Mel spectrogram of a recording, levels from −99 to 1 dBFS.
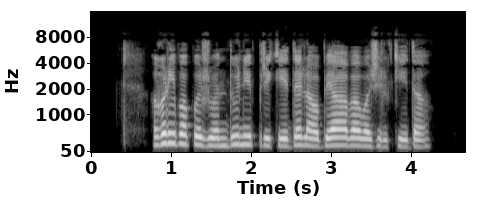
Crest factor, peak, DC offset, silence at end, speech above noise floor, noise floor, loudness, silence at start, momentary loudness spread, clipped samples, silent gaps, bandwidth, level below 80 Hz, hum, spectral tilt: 18 dB; -4 dBFS; under 0.1%; 0.45 s; 26 dB; -46 dBFS; -21 LUFS; 0.4 s; 9 LU; under 0.1%; none; 9 kHz; -74 dBFS; none; -4 dB/octave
